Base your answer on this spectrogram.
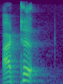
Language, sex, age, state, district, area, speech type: Punjabi, male, 60+, Punjab, Shaheed Bhagat Singh Nagar, urban, read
